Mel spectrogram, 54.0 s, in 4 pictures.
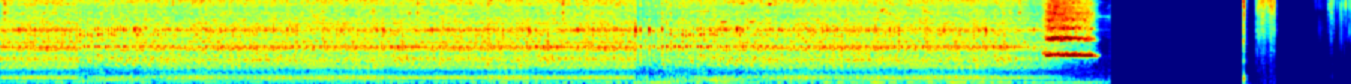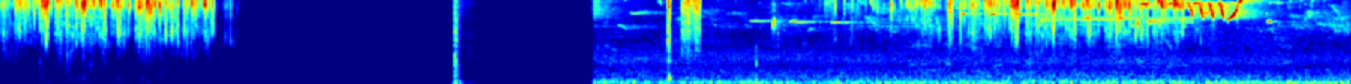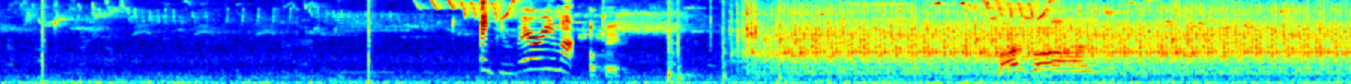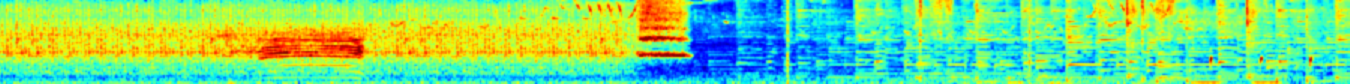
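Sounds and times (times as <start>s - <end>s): tractor engine idling: 0.0s - 10.4s, 34.3s - 43.2s, 44.2s - 47.2s
birds chirping and whistling: 19.5s - 34.2s, 45.7s - 48.0s
cow mooing: 42.9s - 44.3s.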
